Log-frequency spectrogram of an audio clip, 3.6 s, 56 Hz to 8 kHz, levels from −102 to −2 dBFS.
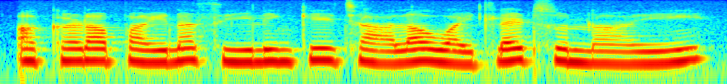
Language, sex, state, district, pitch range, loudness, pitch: Telugu, female, Telangana, Hyderabad, 205-225 Hz, -14 LUFS, 215 Hz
